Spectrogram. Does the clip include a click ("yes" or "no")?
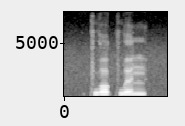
no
